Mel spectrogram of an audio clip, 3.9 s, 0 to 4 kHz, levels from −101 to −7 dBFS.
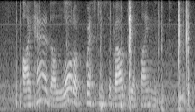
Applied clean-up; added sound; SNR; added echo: none; Computer keyboard; 3 dB; none.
